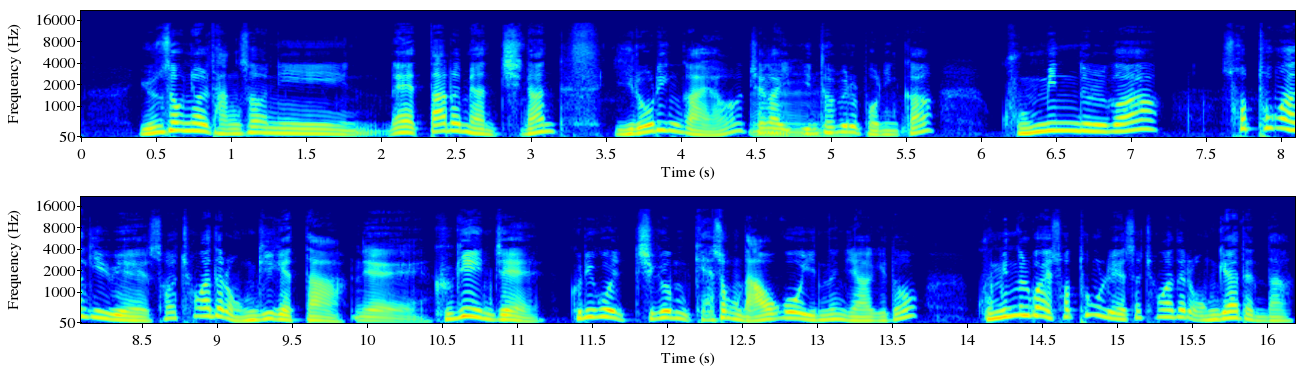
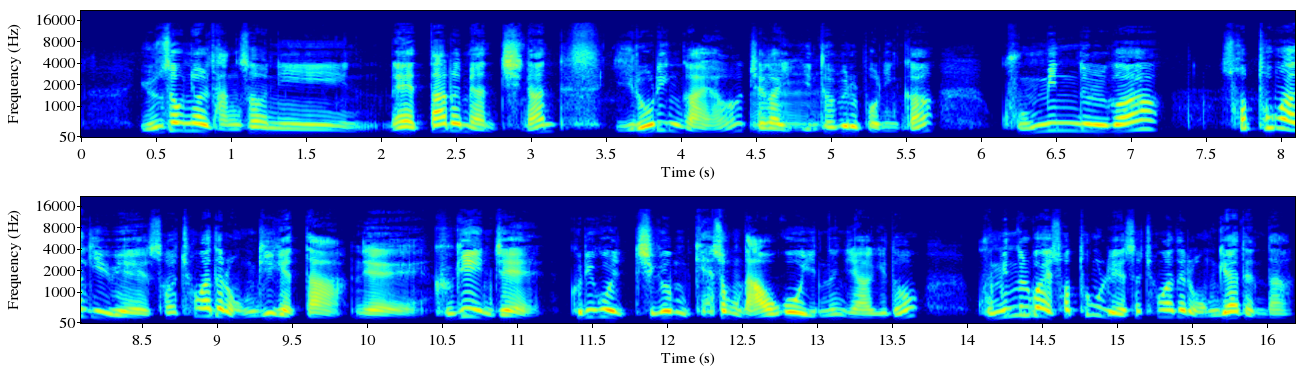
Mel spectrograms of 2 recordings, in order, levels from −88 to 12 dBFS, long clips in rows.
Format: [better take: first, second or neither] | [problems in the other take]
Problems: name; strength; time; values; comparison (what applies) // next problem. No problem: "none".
first | thin; very; fading below 350 Hz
